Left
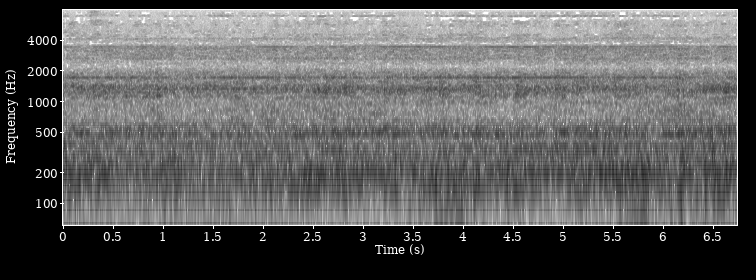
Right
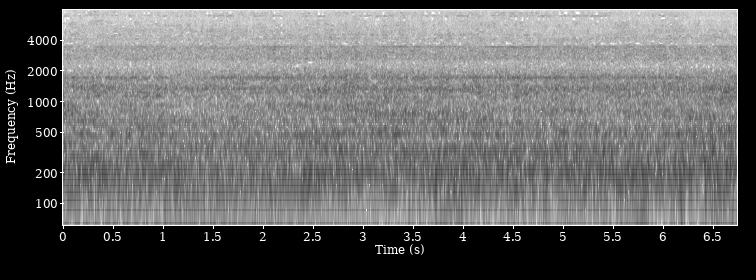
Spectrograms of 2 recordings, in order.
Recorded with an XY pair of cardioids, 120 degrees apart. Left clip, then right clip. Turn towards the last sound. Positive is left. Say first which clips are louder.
# left 6 dB
turn(degrees=45)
